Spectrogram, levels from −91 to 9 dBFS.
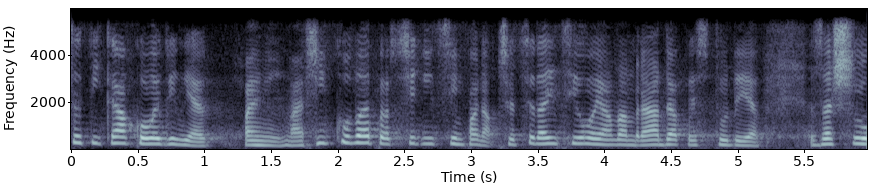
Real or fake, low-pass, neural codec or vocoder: fake; 5.4 kHz; codec, 16 kHz, 1 kbps, FunCodec, trained on Chinese and English, 50 frames a second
